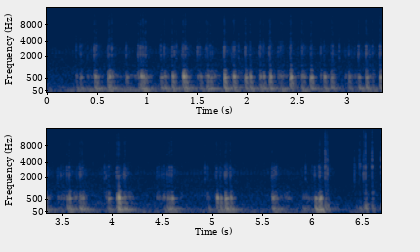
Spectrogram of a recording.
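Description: Long red nails on both hands rapidly tap and scratch a wrinkled black leather sheet, possibly faux leather. A quick, uneven series of dry, muffled taps with soft low thumps comes through, each dying away at once, with faint scratchy rustle between them.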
